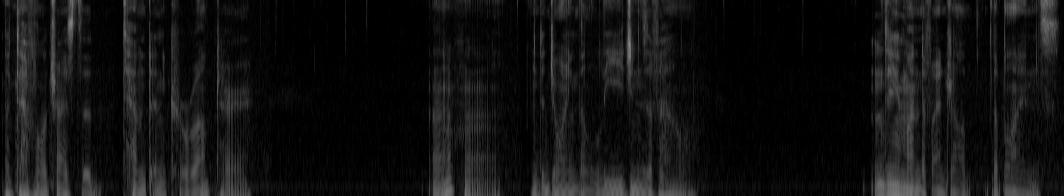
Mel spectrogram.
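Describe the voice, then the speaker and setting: Guy doing a seductive vampire captor, husky and gravelly, smug teasing asmr roleplay, condescendingly sweet. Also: deep voice, heavily acted. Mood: teasing, musing. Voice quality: dark, breathy, gravelly murmur. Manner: teasing, slow-savoring, condescendingly tender. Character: seductive, possessive male vampire captor, smugly amused. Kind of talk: intimate ASMR roleplay audio drama.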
